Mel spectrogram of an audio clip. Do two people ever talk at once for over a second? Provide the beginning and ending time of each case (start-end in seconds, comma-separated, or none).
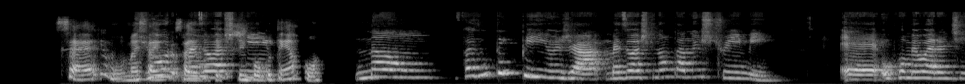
1.3-2.9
